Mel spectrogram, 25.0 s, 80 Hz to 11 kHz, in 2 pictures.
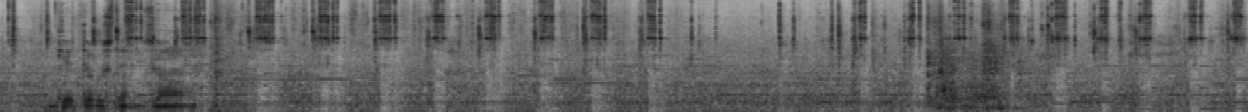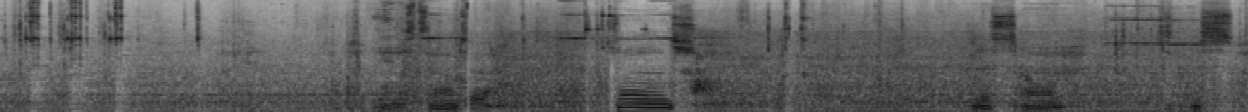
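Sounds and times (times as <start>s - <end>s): hand ratchet clicking: 0.0s - 7.1s, 7.8s - 14.6s
metal clatter: 8.3s - 13.8s.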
